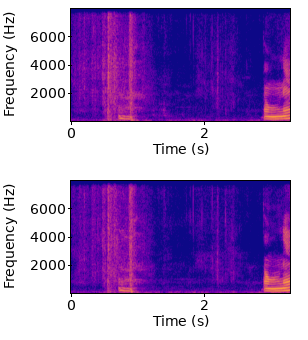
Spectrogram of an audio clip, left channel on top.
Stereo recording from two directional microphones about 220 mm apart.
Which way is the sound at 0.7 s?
10° right (ahead or behind).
